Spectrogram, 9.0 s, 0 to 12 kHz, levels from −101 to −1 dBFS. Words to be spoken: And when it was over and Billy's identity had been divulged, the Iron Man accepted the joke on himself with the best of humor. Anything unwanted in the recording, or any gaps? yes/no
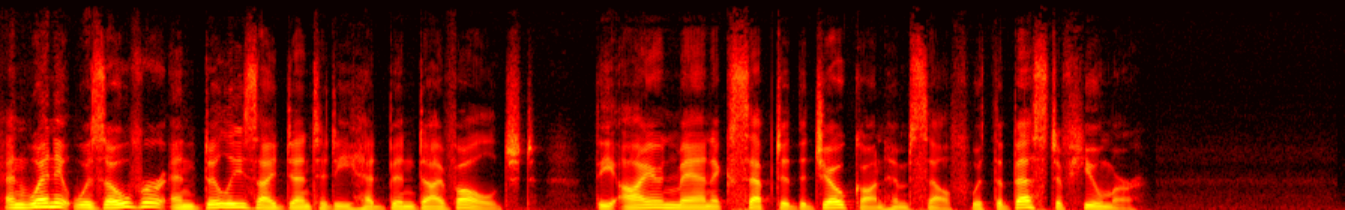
no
